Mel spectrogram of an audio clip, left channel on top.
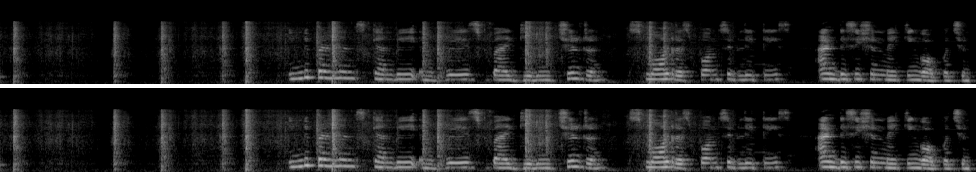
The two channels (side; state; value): left; quieter; 3.5 dB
